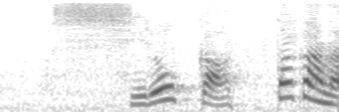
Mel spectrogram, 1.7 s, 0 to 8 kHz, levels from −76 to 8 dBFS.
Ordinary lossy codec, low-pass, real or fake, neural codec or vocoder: none; 7.2 kHz; real; none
